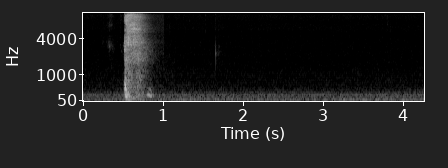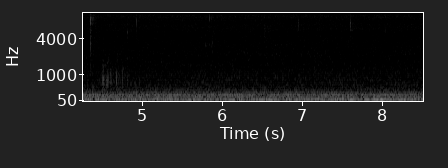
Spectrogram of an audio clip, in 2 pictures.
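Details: Male boyfriend sneezing: a single sharp sneeze followed by quiet room noise; an ordinary sneeze.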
